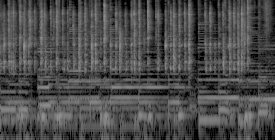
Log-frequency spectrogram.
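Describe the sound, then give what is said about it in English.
Loud, rapid clacking of a tactile, light-up keyboard with high-set keys being typed on hard and continuously for several seconds, over a steady tonal background with no talking. “Oh yeah, I've got the uh, smashy keyboard.”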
